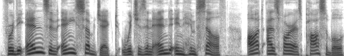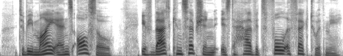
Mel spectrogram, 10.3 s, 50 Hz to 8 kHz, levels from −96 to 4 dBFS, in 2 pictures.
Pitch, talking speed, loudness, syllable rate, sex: 145 Hz, 190 wpm, -20 LUFS, 4.6 syllables/s, male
